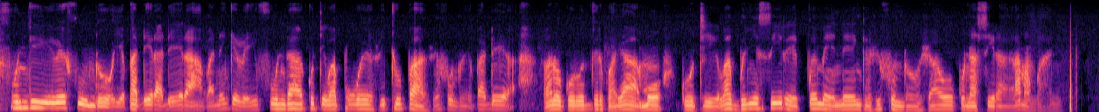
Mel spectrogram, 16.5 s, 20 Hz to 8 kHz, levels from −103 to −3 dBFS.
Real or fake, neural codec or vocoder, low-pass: fake; vocoder, 24 kHz, 100 mel bands, Vocos; 7.2 kHz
